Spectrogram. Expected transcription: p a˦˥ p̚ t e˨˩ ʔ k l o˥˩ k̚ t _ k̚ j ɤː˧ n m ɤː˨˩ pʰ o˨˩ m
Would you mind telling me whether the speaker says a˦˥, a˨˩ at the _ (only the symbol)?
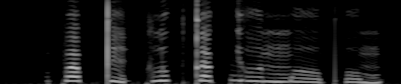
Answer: a˦˥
